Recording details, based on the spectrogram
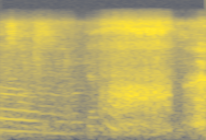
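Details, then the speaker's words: Young child asleep on his father after a delayed nap, snoring as he does every day: a single loud, rough snoring breath following a quiet breath; snoring. "this is n we waited a little too long to take his nap so he fell asleep on Daddy this is what he sounds like every day he just snores really"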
